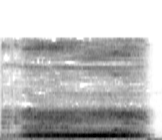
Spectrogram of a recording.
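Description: Battle Chompin Carnotaurus toy's electronic dinosaur roar played through its small built-in speaker: a raspy, hissy roar lasting about a second and a half with no deep low end. It is set off by tapping the figure's damage patches quickly several times.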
